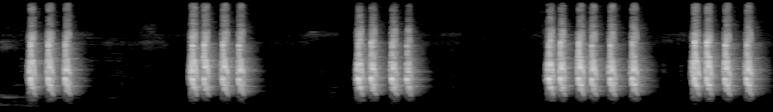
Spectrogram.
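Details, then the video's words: Sooty-headed bulbul chick from West Java giving rasping three- to five-note chirp clusters at irregular intervals of one to two seconds, silent between them; phone recording used to tame newly caught wild birds. "SUARA BURUNG ANAK TRUCUKAN GACOR"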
